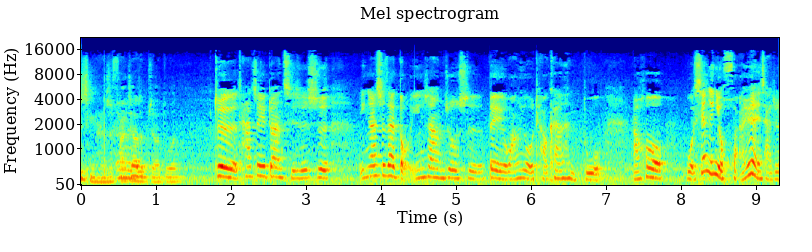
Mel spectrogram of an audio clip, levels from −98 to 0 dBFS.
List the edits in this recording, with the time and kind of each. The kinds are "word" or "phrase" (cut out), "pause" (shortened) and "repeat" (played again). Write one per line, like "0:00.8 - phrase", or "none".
0:03.7 - word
